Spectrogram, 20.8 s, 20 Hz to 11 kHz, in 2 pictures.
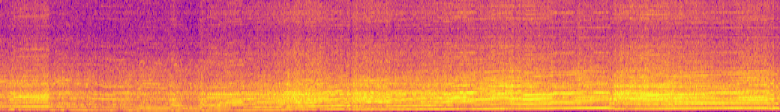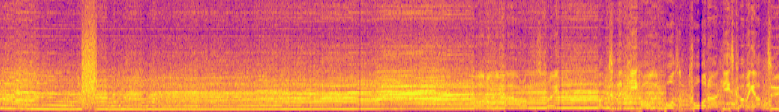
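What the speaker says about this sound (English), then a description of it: "you can hear Pruitt just stabbing a little bit at the throttle as he tries to feel the grip" A CART race car at the 1998 Mid-Ohio round, driven by Pruitt, holds a loud, sustained engine note that rises and dips as the driver stabs at the throttle, with commentary talk over it.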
